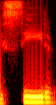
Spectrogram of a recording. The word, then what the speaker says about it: PSEAD: I guide them through what I call my SEED method. And it's spelled PSEAD.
